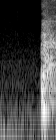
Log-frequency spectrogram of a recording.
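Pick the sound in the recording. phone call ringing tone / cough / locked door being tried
cough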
